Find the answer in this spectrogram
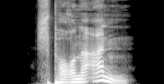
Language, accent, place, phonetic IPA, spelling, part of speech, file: German, Germany, Berlin, [ˌʃpɔʁnə ˈan], sporne an, verb, De-sporne an.ogg
- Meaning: inflection of anspornen: 1. first-person singular present 2. first/third-person singular subjunctive I 3. singular imperative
